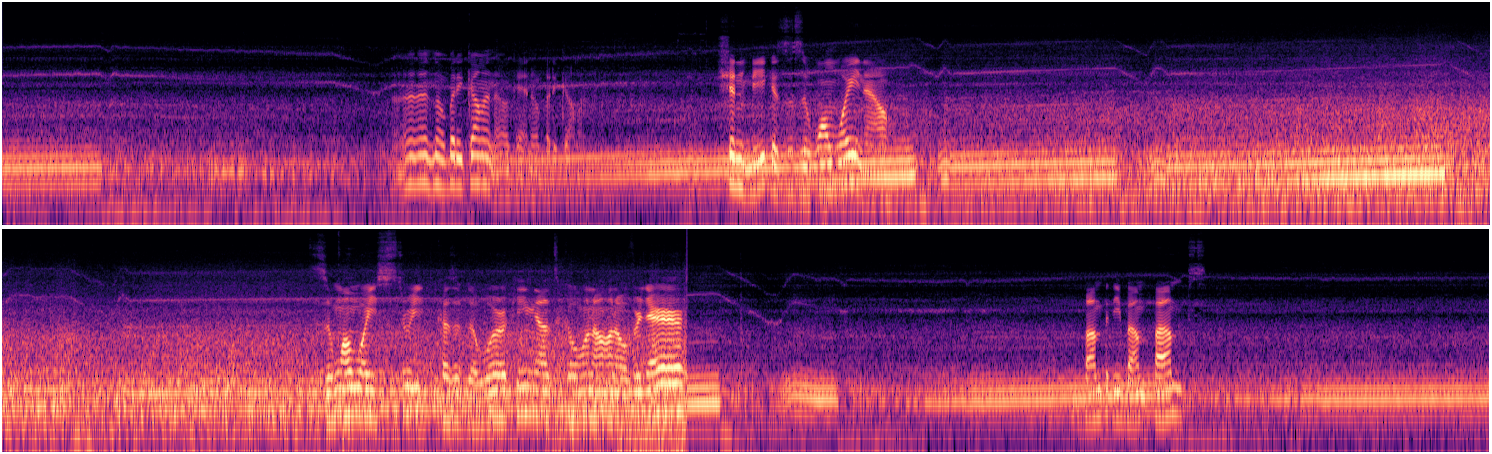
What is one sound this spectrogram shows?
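A motorcycle engine hums steadily, its pitch rising and dropping as it changes gear.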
